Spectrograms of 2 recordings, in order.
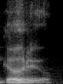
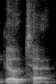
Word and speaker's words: go to: we're going to reduce we're going to change the t into flap d and b go to go to as the single most common pronunciation you'll probably hear can you say go to yes can you say godu yes can you say gota yes none of them are wrong this is all a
